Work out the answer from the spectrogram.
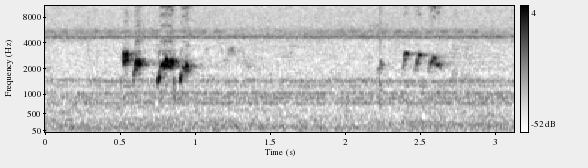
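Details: Caged trap red-whiskered bulbul of island-forest voice sings two brisk, whistled phrases about two seconds apart, the first louder and sharper, over a constant high-pitched insect hum.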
